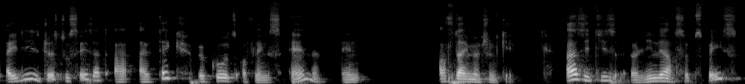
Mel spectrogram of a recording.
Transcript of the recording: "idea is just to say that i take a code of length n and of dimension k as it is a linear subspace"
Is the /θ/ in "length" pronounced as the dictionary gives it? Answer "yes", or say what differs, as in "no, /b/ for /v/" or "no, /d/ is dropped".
no, /s/ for /θ/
